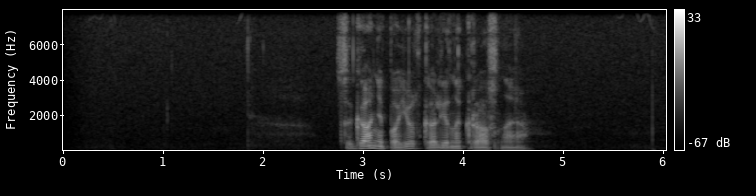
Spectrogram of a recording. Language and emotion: Russian, neutral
